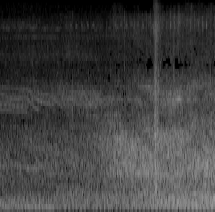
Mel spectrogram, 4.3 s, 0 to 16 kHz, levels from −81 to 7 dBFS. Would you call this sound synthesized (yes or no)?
no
